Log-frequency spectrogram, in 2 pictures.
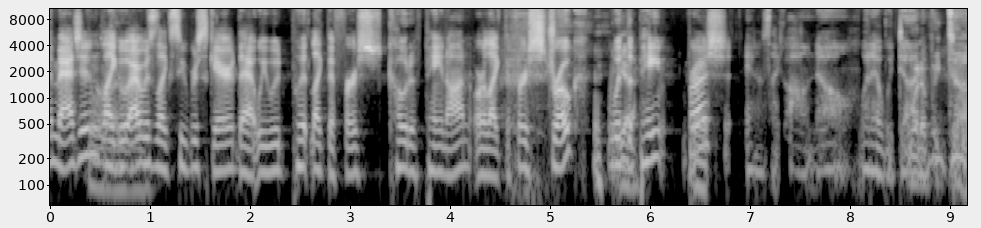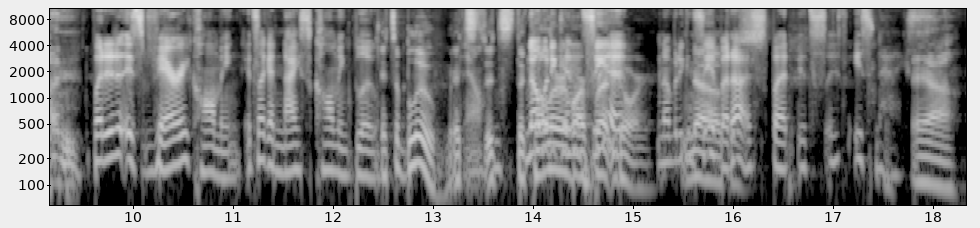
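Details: Adult speakers in conversation, podcast-style; normal conversational speech.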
